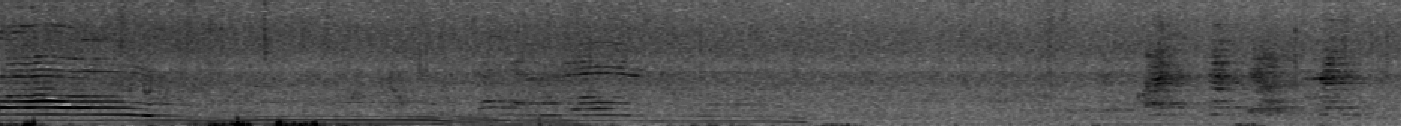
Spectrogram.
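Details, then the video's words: Two domestic cats, an orange one and a black neighbour's cat from two houses down, in a daytime territorial standoff: long drawn-out yowls sliding slowly downward and wavering for about five seconds, then near silence with faint background noise. "Two cats arguing"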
